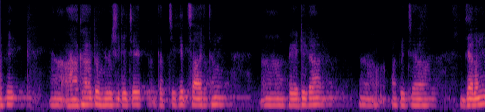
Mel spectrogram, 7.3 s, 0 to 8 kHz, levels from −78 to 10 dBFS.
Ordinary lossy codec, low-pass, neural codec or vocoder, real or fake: none; 7.2 kHz; codec, 16 kHz, 2 kbps, FreqCodec, smaller model; fake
